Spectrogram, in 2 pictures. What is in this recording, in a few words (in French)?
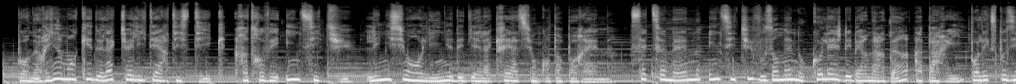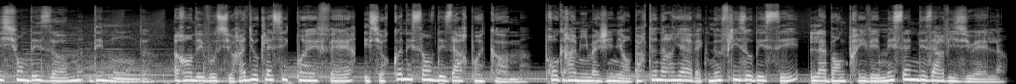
PUB radio classique posé elegant; In Situ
